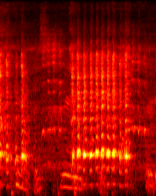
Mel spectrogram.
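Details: Goat at a farm giving a long tremulous bleat, its voice wobbling in quick regular pulses for over a second, after softer lower bleats from another animal and faint speech-like murmur.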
